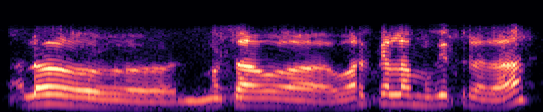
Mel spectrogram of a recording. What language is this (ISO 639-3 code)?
kan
